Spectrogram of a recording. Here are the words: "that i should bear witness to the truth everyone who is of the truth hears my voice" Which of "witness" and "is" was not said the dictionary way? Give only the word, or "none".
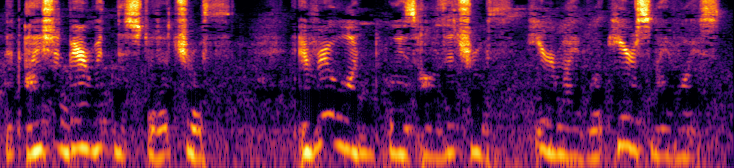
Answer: none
